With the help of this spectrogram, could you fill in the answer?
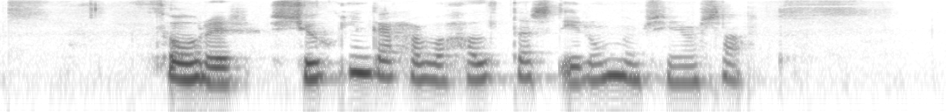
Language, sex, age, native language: Icelandic, female, 12, Icelandic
